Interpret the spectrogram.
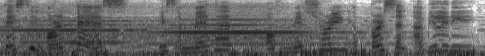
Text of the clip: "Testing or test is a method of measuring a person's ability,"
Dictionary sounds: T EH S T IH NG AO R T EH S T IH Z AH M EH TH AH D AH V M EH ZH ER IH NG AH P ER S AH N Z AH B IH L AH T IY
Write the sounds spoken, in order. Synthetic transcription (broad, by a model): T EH S T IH NG AO R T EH S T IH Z AH M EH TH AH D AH F M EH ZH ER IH NG AH P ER S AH N AH B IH L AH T IY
